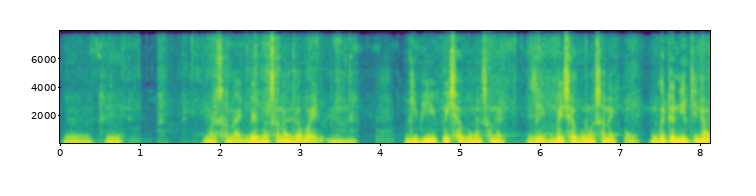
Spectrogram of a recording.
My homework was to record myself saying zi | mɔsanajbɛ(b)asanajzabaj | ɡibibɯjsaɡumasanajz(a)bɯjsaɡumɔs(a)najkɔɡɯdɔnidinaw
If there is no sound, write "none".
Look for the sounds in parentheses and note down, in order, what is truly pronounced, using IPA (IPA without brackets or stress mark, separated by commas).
m, i, a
